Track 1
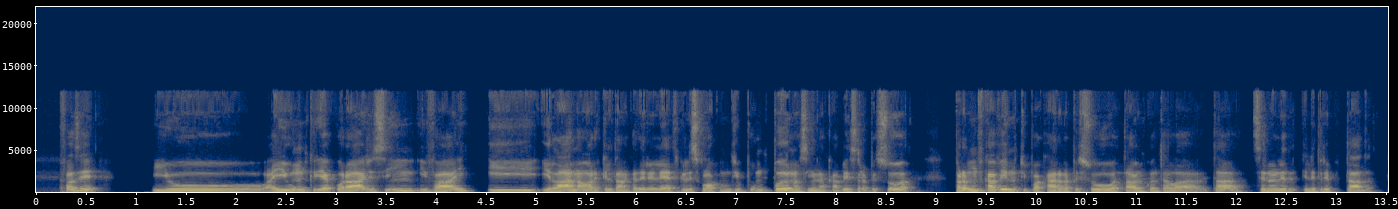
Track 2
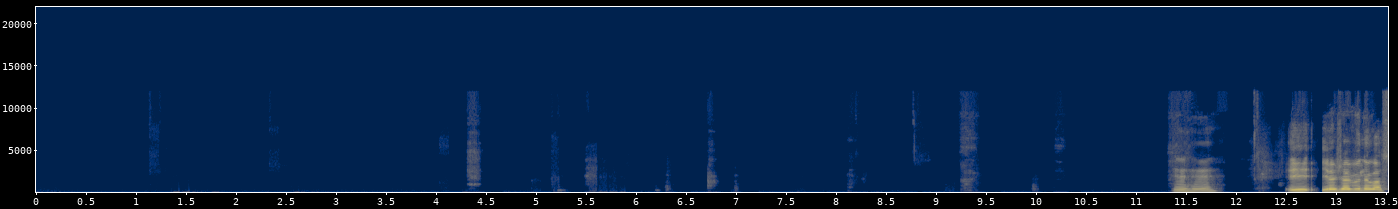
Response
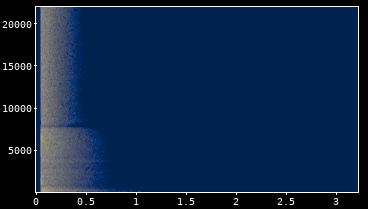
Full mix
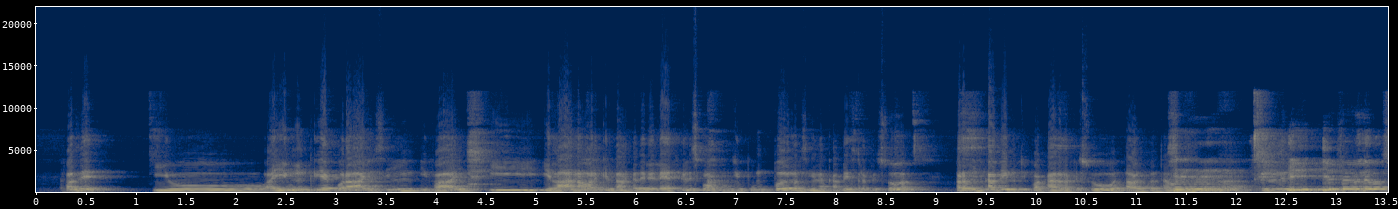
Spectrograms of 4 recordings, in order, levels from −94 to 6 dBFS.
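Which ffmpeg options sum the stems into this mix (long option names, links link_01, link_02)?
-filter_complex "[0:a]highpass=frequency=500:poles=1,adynamicsmooth=sensitivity=4.5:basefreq=1900,volume=-9dB,asplit=2[link_01][link_02];[link_02]volume=-18.5dB[link_03];[1:a]acompressor=threshold=-28dB:ratio=6,lowshelf=frequency=160:gain=-10.5,volume=0.5dB,asplit=3[link_04][link_05][link_06];[link_05]volume=-6dB[link_07];[link_06]apad=whole_len=596626[link_08];[link_01][link_08]sidechaincompress=threshold=-50dB:ratio=8:attack=16:release=893[link_09];[2:a]atrim=start_sample=2205[link_10];[link_03][link_07]amix=inputs=2:normalize=0[link_11];[link_11][link_10]afir=irnorm=-1:irlink=0[link_12];[link_09][link_04][link_12]amix=inputs=3:normalize=0,acompressor=threshold=-28dB:ratio=8"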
